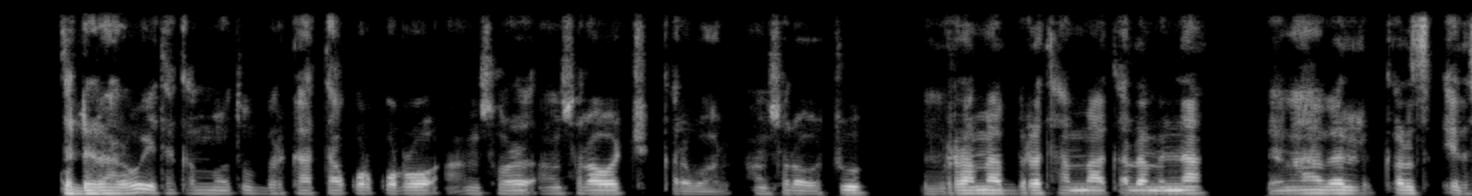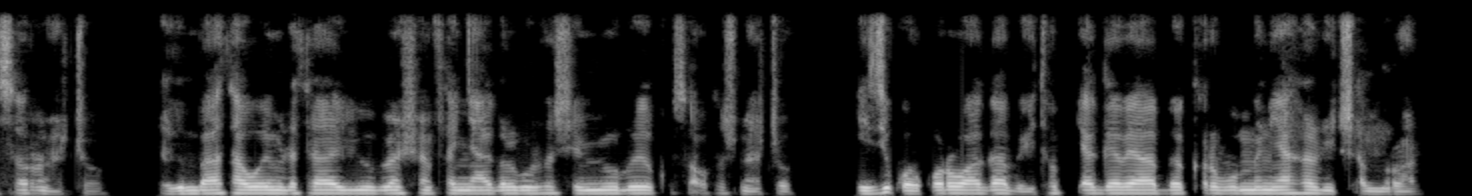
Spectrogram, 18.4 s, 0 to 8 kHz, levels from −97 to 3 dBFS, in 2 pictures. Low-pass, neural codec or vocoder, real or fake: 7.2 kHz; none; real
